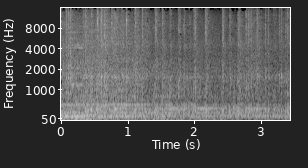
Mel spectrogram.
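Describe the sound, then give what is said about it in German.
A cocoon sorting machine, which separates soil from cocoons, runs steadily and loudly, with a rough, sputtering engine-like drone and rattling mechanical texture, like a moped with a struggling carburetor. “Anhören tut sie sich wie ein Mofa mit Vergaserproblemen, aber das Prinzip ist genial.”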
